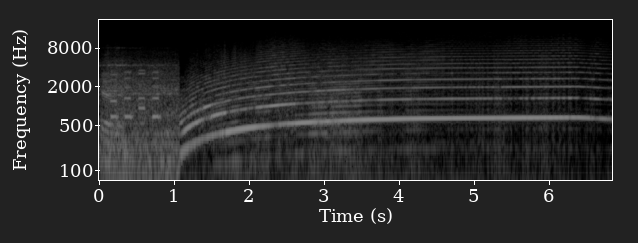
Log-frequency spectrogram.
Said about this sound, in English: the revolving sirens are tested from Newberry's communication center every week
